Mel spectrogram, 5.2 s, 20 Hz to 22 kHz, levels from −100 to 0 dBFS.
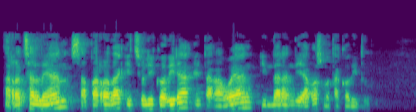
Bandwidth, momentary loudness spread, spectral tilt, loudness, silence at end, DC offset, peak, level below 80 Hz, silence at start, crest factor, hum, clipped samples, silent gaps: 7.6 kHz; 13 LU; -4.5 dB/octave; -14 LUFS; 0.75 s; under 0.1%; 0 dBFS; -62 dBFS; 0.05 s; 14 dB; none; under 0.1%; none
